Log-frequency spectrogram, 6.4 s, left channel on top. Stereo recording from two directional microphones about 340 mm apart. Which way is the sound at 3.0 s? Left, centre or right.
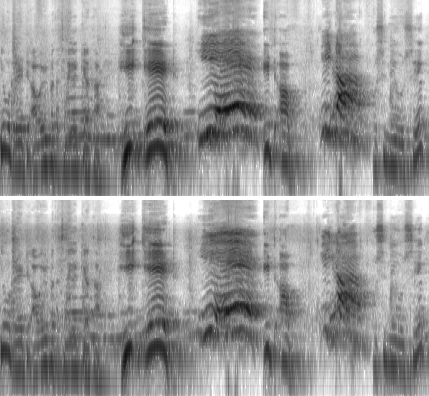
Left.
